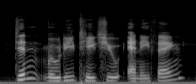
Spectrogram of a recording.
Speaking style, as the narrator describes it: giggled

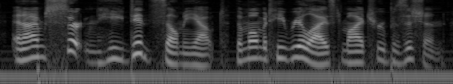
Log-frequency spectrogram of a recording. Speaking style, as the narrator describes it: Snape replied smoothly

